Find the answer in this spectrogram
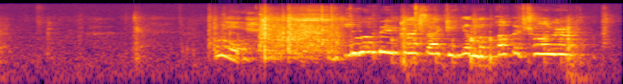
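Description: A young child's voice, starting about two seconds in after a quiet stretch, high-pitched and drawn out into a long held sound without clear words.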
